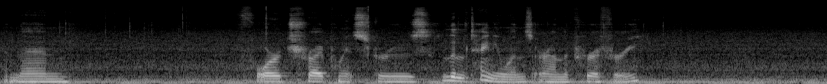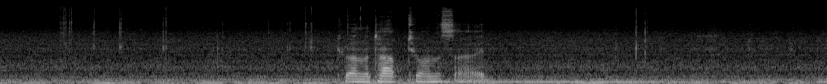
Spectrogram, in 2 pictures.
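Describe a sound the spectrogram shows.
A small screwdriver turns screws with faint clicks.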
